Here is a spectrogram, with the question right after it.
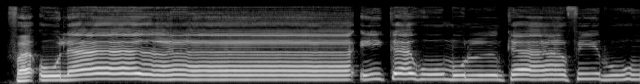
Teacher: চার আলিফ টান হবে, মধ্যে মুত্তাসিল, ফাউলাইকা হুমুল কাফিরুন, হুমুল কাফিরুন অক্ফ করার কারণে পেশের পরে ওয়াও সাকিন, এক আলিফ টানটা তিন আলিফ টান হয়ে গেছে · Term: মধ্যে আরজি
